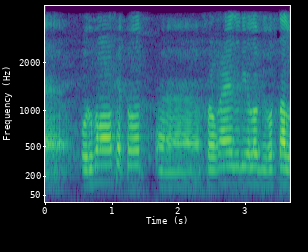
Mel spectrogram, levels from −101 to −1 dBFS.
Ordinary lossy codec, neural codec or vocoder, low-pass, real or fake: AAC, 24 kbps; none; 3.6 kHz; real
